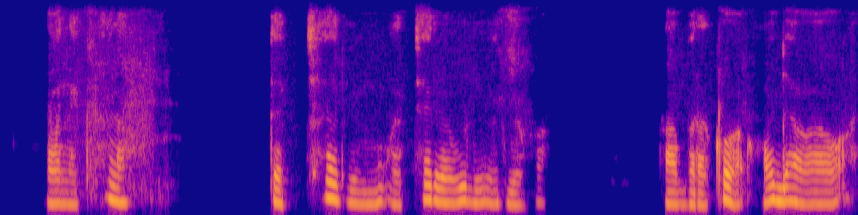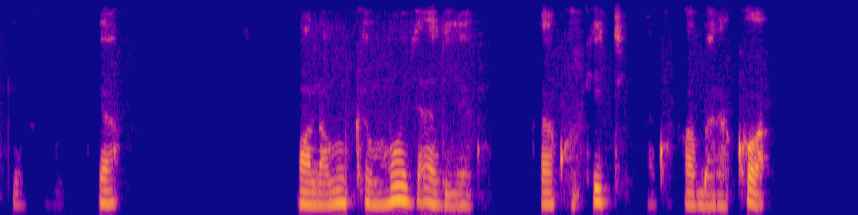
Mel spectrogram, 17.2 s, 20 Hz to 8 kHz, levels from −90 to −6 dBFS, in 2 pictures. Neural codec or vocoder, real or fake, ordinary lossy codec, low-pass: codec, 16 kHz, 8 kbps, FreqCodec, larger model; fake; Opus, 24 kbps; 7.2 kHz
